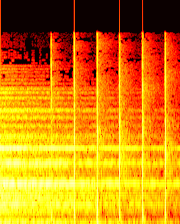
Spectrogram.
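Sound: applause sound effect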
